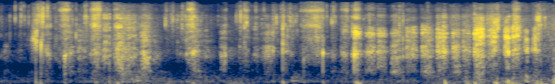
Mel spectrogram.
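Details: French Bulldog at play, refusing to give up a toy: rapid, ragged panting with sharp huffs and breathy snorts, rising in loudness toward the end, mixed with clicking and rustling.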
